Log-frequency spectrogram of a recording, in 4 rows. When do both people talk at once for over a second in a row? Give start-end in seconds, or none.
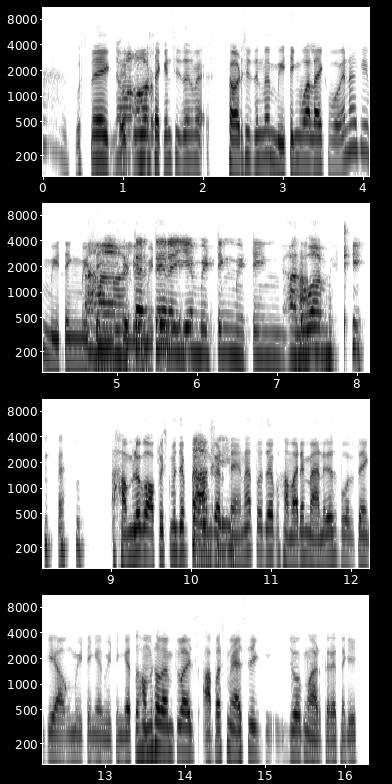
4.6-5.9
